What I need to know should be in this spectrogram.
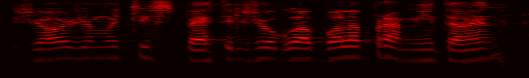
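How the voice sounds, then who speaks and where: Um pastor brasileiro pregando e fazendo perguntas à congregação, com um jeito animado e bem-humorado. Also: male voice, fairly high pitch, fast. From Brazil. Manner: lively, asks the congregation questions and jokes with them. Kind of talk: interactive sermon. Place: church hall. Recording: long church reverb.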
